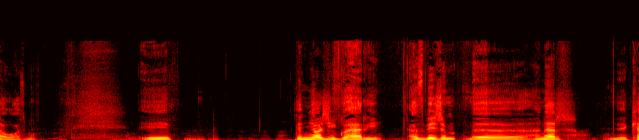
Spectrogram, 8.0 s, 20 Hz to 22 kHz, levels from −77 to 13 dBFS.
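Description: Pre-emphasis left on from 4.09 to 6.09 s: a CD-style 50/15 µs treble boost was never de-emphasised, leaving highs about 8 dB hot at 10 kHz, thin, bright and sibilant.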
